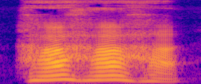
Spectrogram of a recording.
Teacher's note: এটি হলকের শুরু থেকে উচ্চারণ হয়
